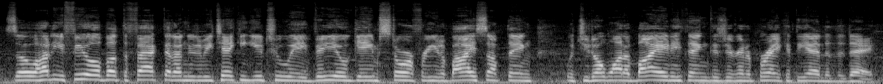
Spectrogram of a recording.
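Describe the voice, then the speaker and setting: A man's voice: high voice, steady tone, quick pace, bright, forceful tone, a little hiss or hum. A man co-hosting a podcast in casual, teasing banter, needling his friend as he talks. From Canada. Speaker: podcast co-host.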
